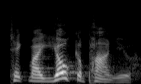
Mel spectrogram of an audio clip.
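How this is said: The word 'yoke' is stressed.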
